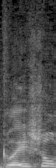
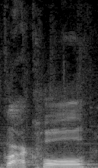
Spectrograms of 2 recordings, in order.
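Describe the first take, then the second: First: The name is said as Glacial. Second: The name is said as Glackle. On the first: The speaker calls it right. "Glacial makes more sense" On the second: The speaker calls it wrong. "I pronounced it as"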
